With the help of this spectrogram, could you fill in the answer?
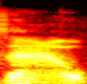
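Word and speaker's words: Zhou: has to be and i pronounce him as zao but i've heard people refer as zong so i don't know if i'm completely saying his name wrong but uh first chinese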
